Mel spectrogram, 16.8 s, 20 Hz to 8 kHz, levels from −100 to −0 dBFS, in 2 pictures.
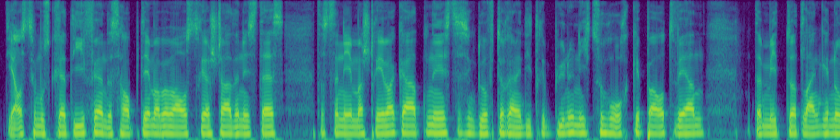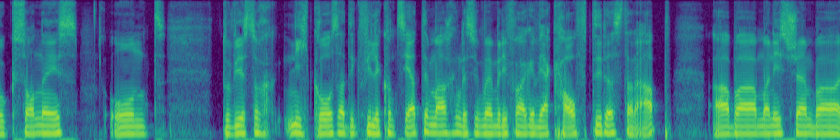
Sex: male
